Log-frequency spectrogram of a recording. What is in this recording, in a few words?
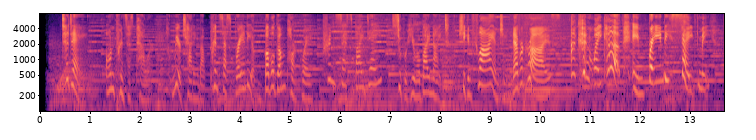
voiceover character reel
